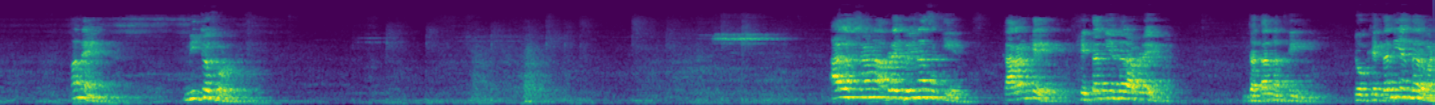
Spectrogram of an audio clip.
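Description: An elderly man speaks clearly and calmly, close by, as if teaching.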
